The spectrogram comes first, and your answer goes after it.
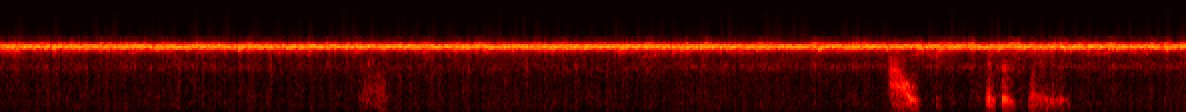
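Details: Cicadas, called swamp bugs, in Griffith, Indiana, form a loud, unbroken, high-pitched droning buzz that never wavers, with a few faint murmured words of a man barely showing beneath it.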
